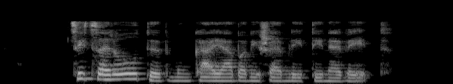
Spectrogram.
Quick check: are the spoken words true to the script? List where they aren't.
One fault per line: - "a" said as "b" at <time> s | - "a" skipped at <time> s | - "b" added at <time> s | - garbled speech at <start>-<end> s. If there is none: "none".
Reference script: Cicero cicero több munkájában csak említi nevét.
- "cicero" skipped at 1.4 s
- "csak" said as "is" at 2.5 s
